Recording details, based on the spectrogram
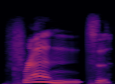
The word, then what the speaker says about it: friends: 那它的复数就是直接在结尾加上 s，变成 friends。要注意这个最后的读音变成了 z，因为这个的和 s 这两个音放在一起的时候会变成 z。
